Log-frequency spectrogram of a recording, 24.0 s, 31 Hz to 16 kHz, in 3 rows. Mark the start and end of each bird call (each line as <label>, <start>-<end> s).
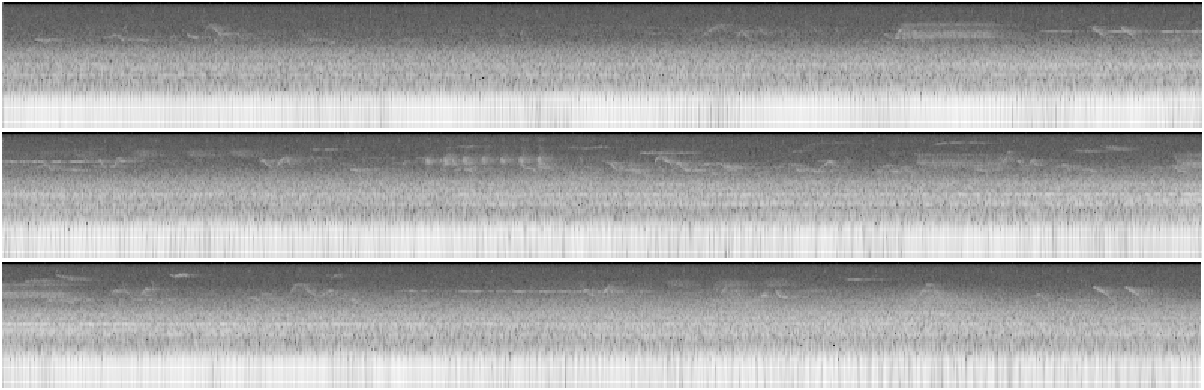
Red-eyed Vireo (Vireo olivaceus), 0.0-10.6 s
Red-winged Blackbird (Agelaius phoeniceus), 5.4-6.8 s
Song Sparrow (Melospiza melodia), 6.9-9.0 s
Red-winged Blackbird (Agelaius phoeniceus), 10.5-11.9 s
Red-eyed Vireo (Vireo olivaceus), 12.0-23.8 s
Red-winged Blackbird (Agelaius phoeniceus), 15.5-16.7 s
Song Sparrow (Melospiza melodia), 18.4-20.3 s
